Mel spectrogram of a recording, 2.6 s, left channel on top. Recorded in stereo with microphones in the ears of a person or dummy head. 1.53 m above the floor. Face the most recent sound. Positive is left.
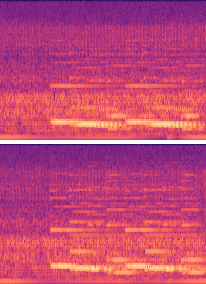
turn(degrees=-55)  # may be behind; listen again after turning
